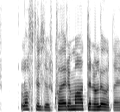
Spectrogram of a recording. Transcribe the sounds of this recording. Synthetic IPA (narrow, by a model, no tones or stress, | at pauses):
lɔft̪ʰɪlt̪ʏɾ̥kʰv̥aːðɛɾɪmaːt̪ɪnawlœːɣat̪aːjɪ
